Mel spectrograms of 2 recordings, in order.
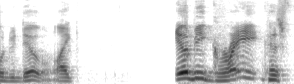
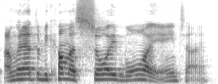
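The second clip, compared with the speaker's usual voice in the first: ordinary talk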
